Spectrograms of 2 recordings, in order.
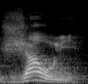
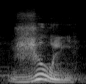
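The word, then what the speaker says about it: joule: inglês James prescott Jaul existe também a pronúncia Juli né mas no Brasil em geral a gente ouve mais a pronúncia Jau outra grandeza a diferença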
